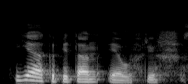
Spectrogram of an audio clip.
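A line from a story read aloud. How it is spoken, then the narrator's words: Soft. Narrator (Russian): сказал он мягко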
